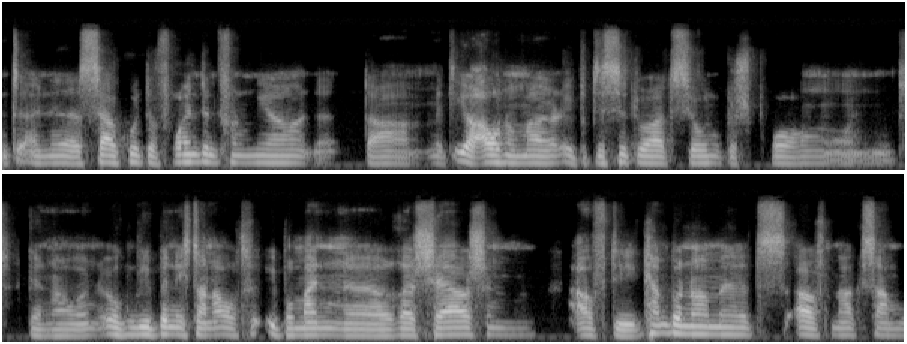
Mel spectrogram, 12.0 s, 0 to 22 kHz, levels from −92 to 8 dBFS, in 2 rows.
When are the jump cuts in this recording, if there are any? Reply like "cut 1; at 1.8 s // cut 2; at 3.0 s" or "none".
cut 1; at 6.1 s // cut 2; at 9.7 s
